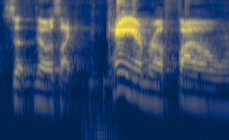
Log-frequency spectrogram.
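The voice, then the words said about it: Cartoon character voice, southern drawl. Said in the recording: “it's got that southern accent ... Why does it have a southern drawl?”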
